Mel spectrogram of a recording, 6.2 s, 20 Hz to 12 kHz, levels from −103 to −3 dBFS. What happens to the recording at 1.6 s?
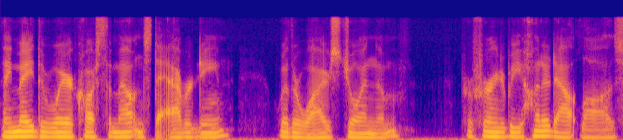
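At 1.6 s the speech carries on intact, with the G.722 wideband telephone coding leaving at most faint coding traces there.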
